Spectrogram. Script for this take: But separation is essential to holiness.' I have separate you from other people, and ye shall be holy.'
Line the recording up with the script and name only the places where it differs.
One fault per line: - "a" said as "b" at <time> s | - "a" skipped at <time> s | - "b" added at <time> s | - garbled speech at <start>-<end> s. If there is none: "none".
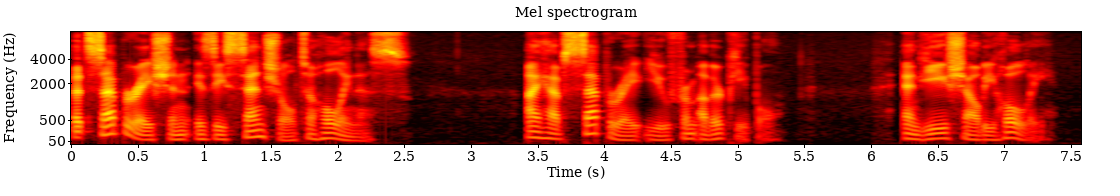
none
